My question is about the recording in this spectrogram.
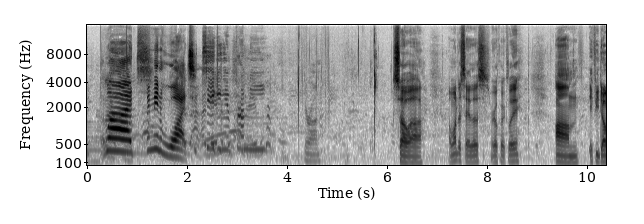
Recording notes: Enjoy these highlights from mic'ed up members of the UNH Marching Band during our 2023-24 Road show!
